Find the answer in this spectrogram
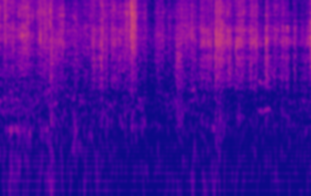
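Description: Close-miked eating sounds: chewing and mouth smacks with small irregular crackles, as food is chewed and another bite is put in.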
